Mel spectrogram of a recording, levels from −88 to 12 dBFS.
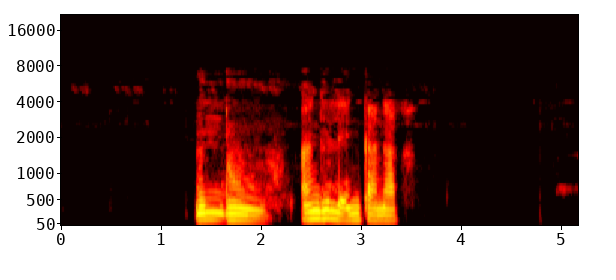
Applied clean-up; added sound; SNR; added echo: none; none; none; none.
